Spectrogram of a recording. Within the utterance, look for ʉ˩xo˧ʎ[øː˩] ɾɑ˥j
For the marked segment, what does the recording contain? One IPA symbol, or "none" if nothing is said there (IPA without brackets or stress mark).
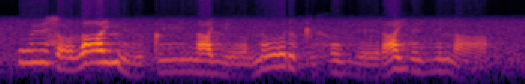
øː˩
